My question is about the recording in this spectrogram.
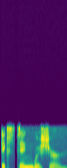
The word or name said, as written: extinguisher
